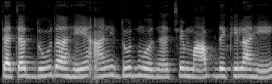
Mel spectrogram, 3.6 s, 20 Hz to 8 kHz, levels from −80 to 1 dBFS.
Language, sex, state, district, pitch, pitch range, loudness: Marathi, female, Maharashtra, Dhule, 220 Hz, 210-230 Hz, -18 LUFS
